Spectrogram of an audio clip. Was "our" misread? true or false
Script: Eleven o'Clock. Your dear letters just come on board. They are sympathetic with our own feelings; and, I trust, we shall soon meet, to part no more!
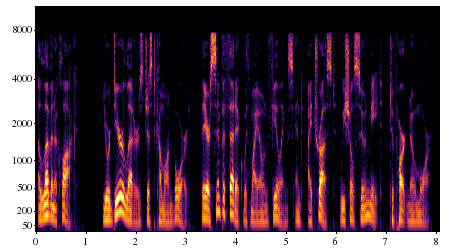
true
